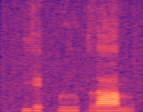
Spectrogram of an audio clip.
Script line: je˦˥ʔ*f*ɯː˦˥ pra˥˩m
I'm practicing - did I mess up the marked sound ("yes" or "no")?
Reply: yes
